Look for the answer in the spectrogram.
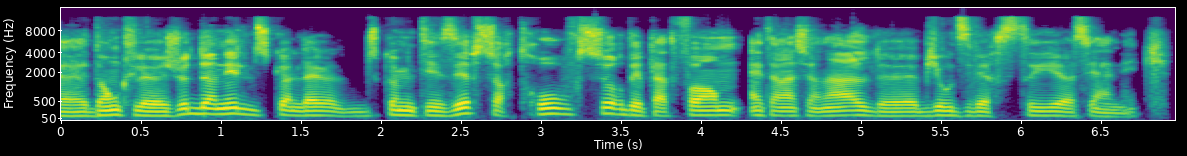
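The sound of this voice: At a moderate pace, a man speaks with a fairly low pitch, ordinary pitch variation and a bright, sharp tone.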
